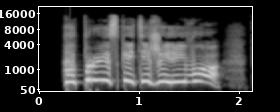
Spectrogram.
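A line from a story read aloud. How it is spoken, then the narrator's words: Shouting. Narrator (Russian): крикнула Кэт Дженсену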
